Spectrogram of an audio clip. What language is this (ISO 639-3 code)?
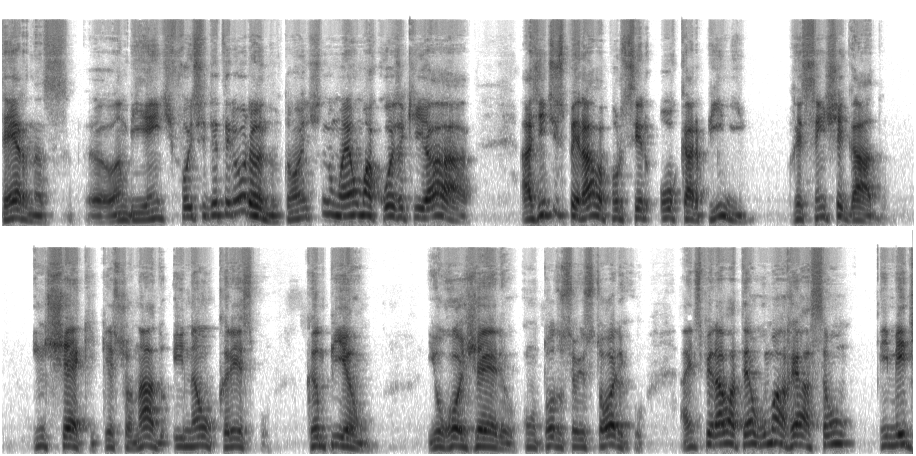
por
